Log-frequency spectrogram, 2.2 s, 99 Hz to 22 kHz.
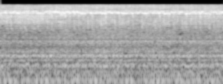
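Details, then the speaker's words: Renault Twingo III, SCe70 engine: a thin, steady high-pitched squeal over an even idle from an accessory belt pulley or tensioner, suspected lack of lubrication; a drop of engine oil was applied as the fix. "Una de las poleas está haciendo un ruido muy agudo, seguramente falta de lubricación."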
